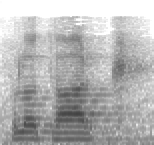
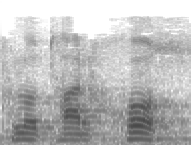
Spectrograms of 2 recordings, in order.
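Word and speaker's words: پلوتارخوس (Πλούταρχος): آدم دوم، آدمی که در اینجا خوبه اسمش رو شما بشناسید، کسی است که در کتاب‌های انگلیسی می‌نویسن پلوتارک. خب این تلفظ انگلیسیه و ربطی به اسم این آدم و ما ندارد، ما باید بگیم پلوتارخوس،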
